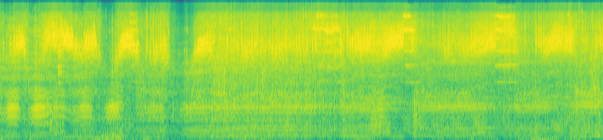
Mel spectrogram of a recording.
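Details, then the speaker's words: Husqvarna two-stroke trimmer after carburetor clean and reassembly, test run without air filter: high steady buzz picking up and dropping cleanly with throttle; runs properly, high needle maybe needs slight tweak. "maybe some slight tweaking of the high still but that's about it yeah a okay I think that's got it"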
